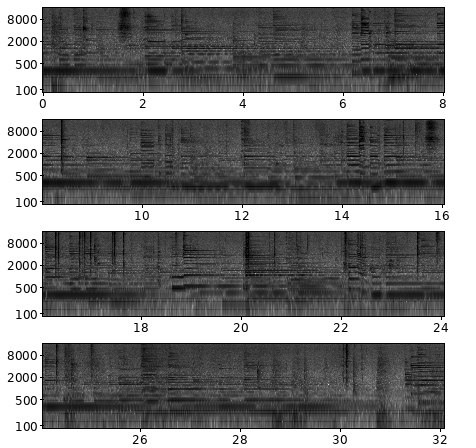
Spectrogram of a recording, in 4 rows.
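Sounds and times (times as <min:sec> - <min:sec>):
acoustic guitar plucked notes: 0:00.0 - 0:32.0
mountain dulcimer: 0:00.0 - 0:32.0.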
